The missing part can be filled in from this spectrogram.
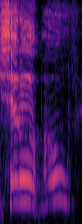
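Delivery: put-on very high, shrill, shrieking scream. Retelling yelling at someone on screen: imitating own screaming. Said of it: "I was screaming at the screen".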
